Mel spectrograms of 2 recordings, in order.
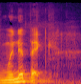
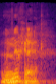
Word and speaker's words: Winnipeg: be in winnipeg um it's pronounced winnipeg is it yeah it's winnipeg make sure when you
